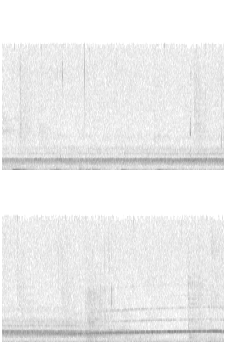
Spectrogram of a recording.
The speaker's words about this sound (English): I feel these days, especially when an ambulance passes, we have to take a moment to wish them well.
